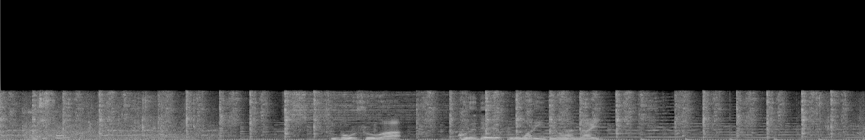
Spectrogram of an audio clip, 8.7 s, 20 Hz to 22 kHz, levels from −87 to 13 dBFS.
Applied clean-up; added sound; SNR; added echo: none; Cutlery, silverware; 4 dB; none.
